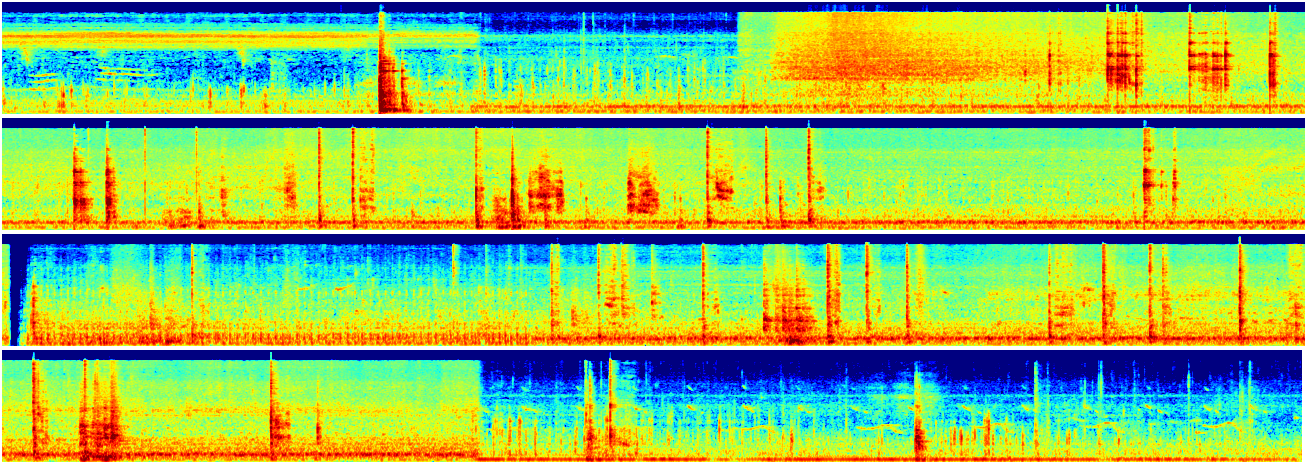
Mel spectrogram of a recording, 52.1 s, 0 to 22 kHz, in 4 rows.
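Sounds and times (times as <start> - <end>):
food sizzling in hot oil: 0.0 - 5.3, 6.0 - 26.2, 31.6 - 46.7
steady low hum: 10.0 - 52.0
utensil scraping pan: 14.6 - 21.3, 31.5 - 35.5, 36.4 - 37.8.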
